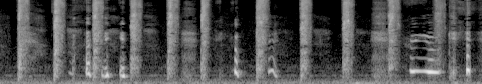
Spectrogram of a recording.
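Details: Compilation of pets such as dogs and cats sneezing: sneeze.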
